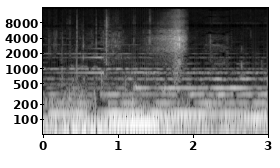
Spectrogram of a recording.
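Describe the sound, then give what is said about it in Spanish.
Wet sipping and swallowing noises as a person drinks water, with a soft squish and a brief gulp near the middle, over a low steady hum and no talking. “dejen tomar agua.”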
